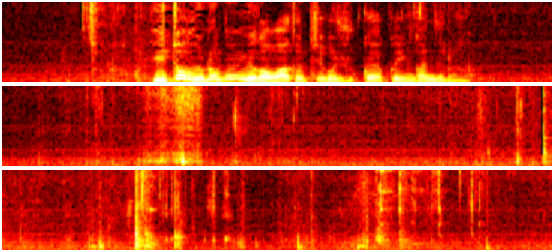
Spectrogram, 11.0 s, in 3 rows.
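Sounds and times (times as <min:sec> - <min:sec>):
person chewing with mouth smacks: 0:00.5 - 0:01.0, 0:07.8 - 0:10.7.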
